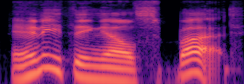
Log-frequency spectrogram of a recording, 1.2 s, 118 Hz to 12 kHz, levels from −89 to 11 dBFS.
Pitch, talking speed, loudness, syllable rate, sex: 185 Hz, 145 wpm, -15 LUFS, 5.3 syllables/s, female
